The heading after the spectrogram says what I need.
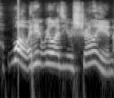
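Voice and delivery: playfully imitating a stunned commenter; mock amazement. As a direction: ham up a viewer's shock. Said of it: "I don't know what you guys expected".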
